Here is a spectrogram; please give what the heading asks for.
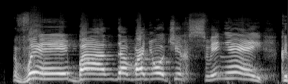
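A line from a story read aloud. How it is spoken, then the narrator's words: Shouting outdoors. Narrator (Russian): кричал во дворе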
